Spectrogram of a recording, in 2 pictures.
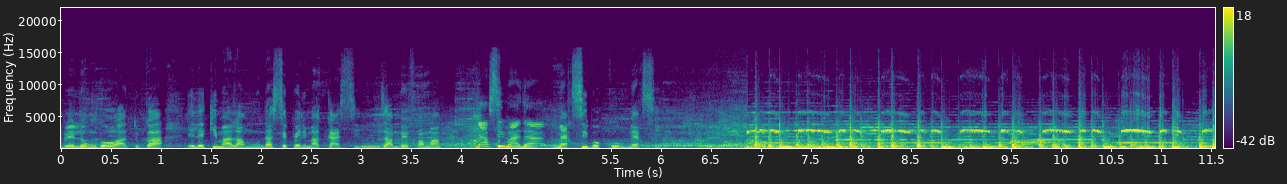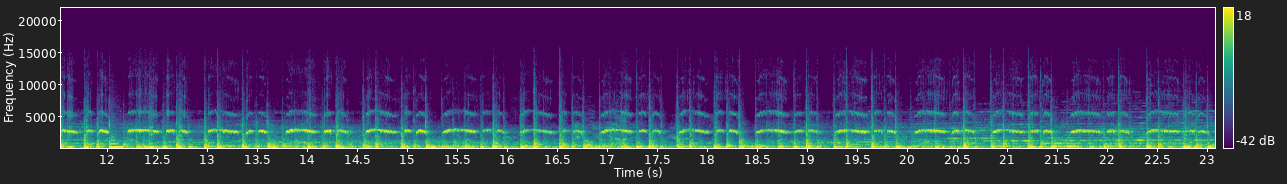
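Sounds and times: hand drum dance music: 0:06.8 - 0:23.0.

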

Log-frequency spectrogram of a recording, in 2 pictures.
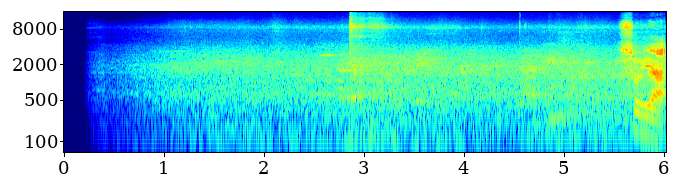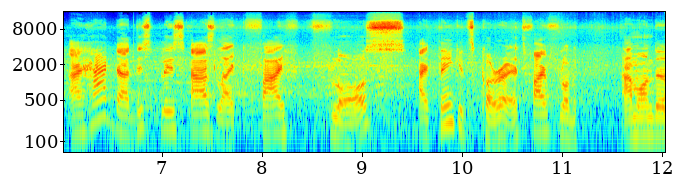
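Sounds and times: shopping mall background noise: 0:00.3 - 0:12.0.

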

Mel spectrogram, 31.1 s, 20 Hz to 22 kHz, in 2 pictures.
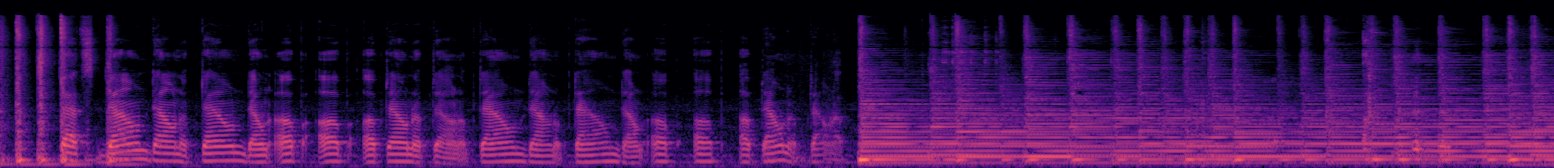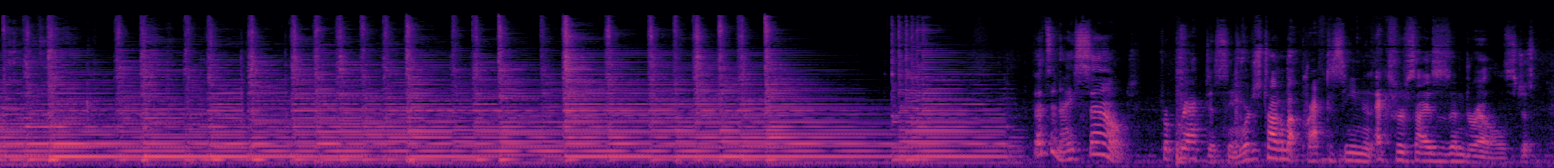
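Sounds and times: acoustic guitar strumming: 0:00.0 - 0:01.7, 0:08.5 - 0:25.8.

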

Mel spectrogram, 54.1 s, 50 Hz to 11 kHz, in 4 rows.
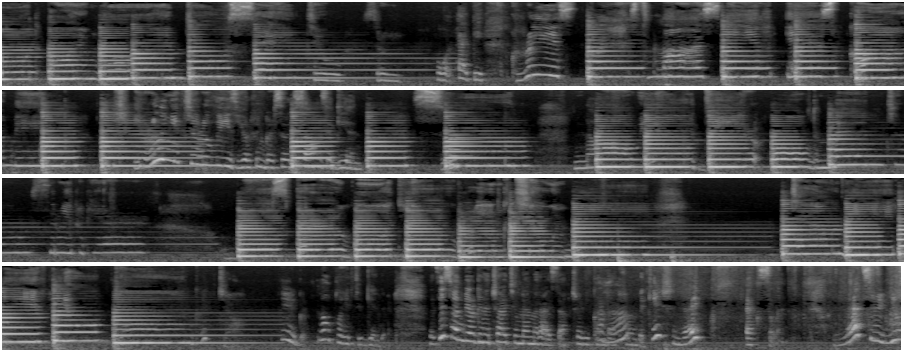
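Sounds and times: slow piano melody: 0:00.0 - 0:07.0, 0:08.6 - 0:16.9, 0:17.8 - 0:45.3.

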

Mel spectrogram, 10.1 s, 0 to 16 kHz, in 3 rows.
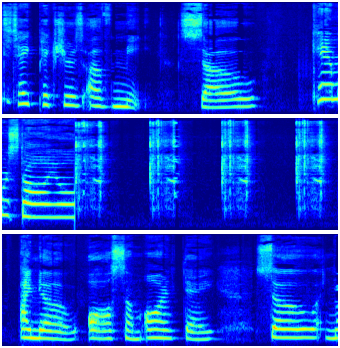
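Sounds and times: camera shutter clicks: 0:04.1 - 0:06.7.

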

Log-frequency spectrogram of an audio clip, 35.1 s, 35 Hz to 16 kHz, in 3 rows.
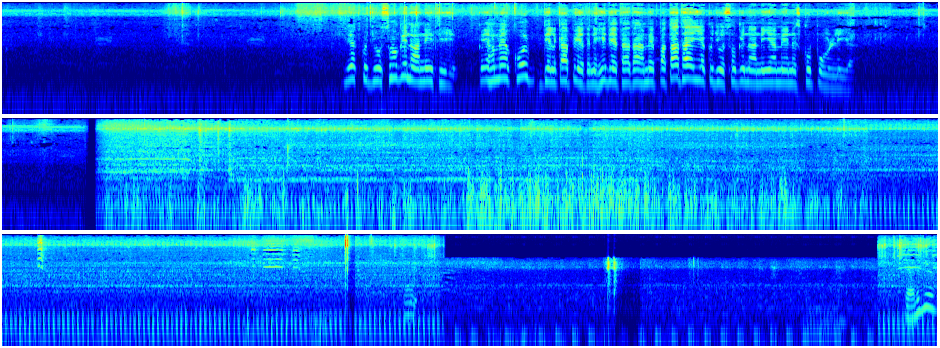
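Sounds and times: small engine running: 0:12.9 - 0:35.0.

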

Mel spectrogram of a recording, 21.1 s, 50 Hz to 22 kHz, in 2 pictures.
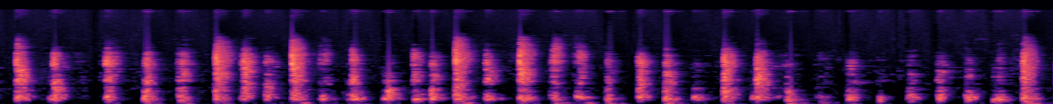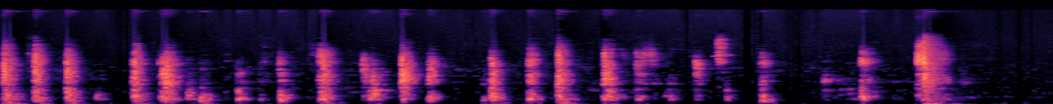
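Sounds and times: tap shoes on hard floor: 0:00.2 - 0:18.4.

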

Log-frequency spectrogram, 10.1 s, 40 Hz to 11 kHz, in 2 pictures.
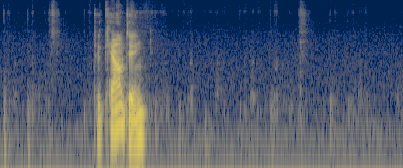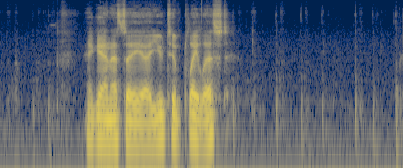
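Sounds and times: marker pen writing: 0:00.0 - 0:05.9, 0:07.6 - 0:10.0.

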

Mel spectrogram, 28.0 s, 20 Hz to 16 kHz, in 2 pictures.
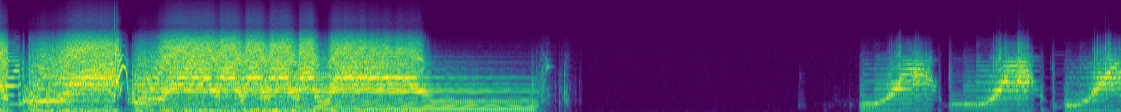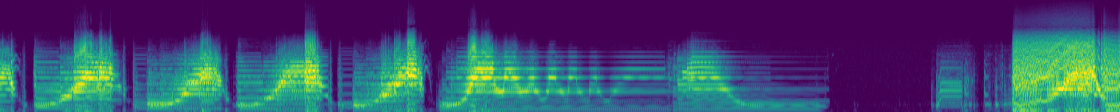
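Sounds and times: distorted electric guitar with wah: 0:00.0 - 0:07.1, 0:10.8 - 0:23.7, 0:25.7 - 0:28.0.

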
